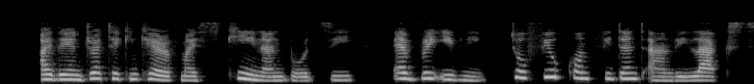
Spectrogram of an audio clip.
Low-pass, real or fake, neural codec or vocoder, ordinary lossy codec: 7.2 kHz; fake; codec, 16 kHz, 0.4 kbps, LongCat-Audio-Codec; MP3, 32 kbps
